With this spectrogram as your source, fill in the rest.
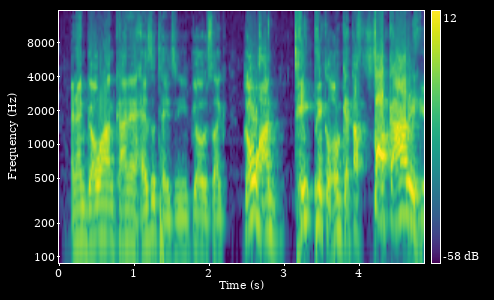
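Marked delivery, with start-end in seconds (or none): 2.4-4.8 mock heated, high, loud, furious yell, fully enraged. Retelling an anime scene where he orders gohan away: imitating an angry yell. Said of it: "he gets super heated".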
